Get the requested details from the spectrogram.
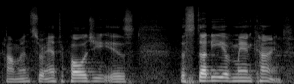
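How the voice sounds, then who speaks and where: This is a man teaching a church class on an indoor stage set up with band equipment, starting things off with a prayer. His voice is fairly high and steady, and he moves at a quick pace. He talks to the class conversationally, checking in with questions and saying "uh" and "right?" a lot.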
